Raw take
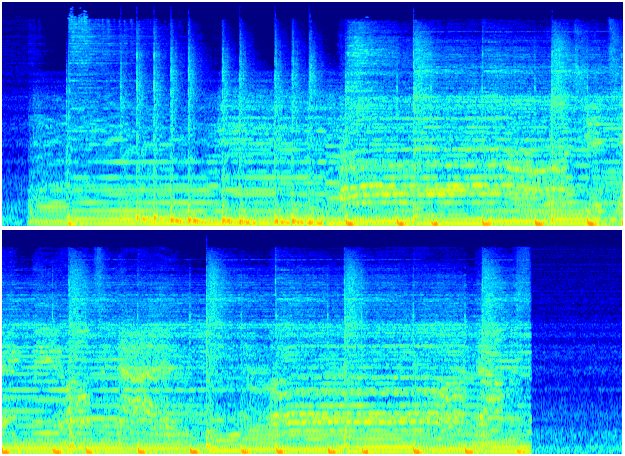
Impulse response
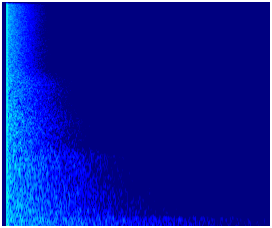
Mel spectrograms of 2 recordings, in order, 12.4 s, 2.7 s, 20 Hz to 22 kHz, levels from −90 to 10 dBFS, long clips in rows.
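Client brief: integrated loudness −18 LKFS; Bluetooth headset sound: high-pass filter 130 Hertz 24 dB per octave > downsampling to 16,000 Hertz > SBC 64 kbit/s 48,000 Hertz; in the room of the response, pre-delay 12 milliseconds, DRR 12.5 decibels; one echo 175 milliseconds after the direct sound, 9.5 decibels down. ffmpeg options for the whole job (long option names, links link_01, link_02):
-filter_complex "[0:a]aecho=1:1:175:0.335,asplit=2[link_01][link_02];[1:a]atrim=start_sample=2205,adelay=12[link_03];[link_02][link_03]afir=irnorm=-1:irlink=0,volume=-14dB[link_04];[link_01][link_04]amix=inputs=2:normalize=0,highpass=frequency=130:width=0.5412,highpass=frequency=130:width=1.3066,aresample=16000,aresample=44100,volume=9.5dB" -ar 48000 -c:a sbc -b:a 64k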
